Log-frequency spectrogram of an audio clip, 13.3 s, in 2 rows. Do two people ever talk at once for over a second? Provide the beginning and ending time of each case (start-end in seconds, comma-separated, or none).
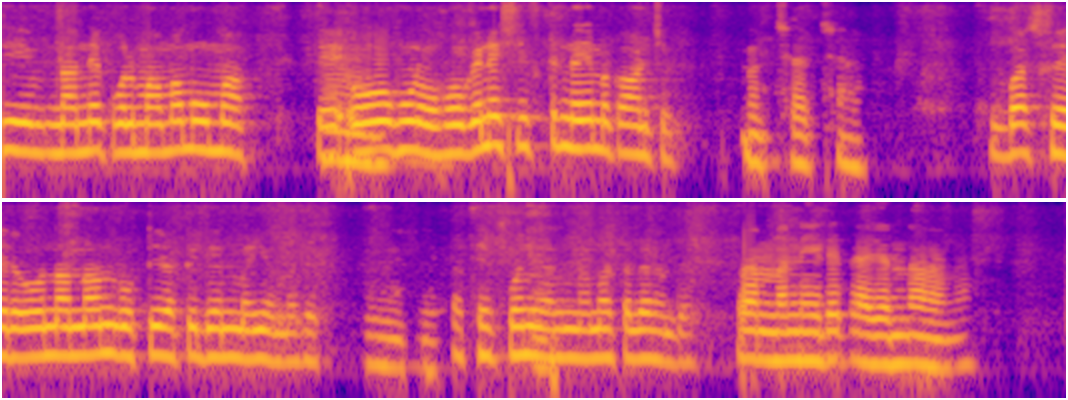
none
